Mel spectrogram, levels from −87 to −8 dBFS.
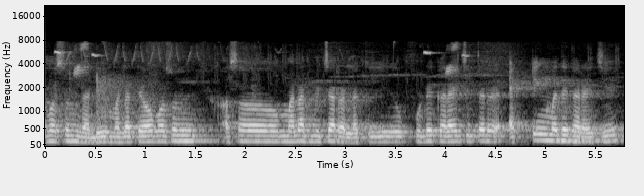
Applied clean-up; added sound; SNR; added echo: none; Insect; 19 dB; none.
